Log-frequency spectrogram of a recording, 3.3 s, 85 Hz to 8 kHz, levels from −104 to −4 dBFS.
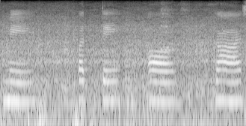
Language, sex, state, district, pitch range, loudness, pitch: Hindi, male, Chandigarh, Chandigarh, 210-215 Hz, -15 LUFS, 210 Hz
